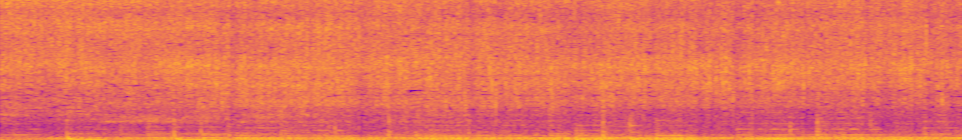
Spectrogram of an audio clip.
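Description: A block of butter sizzling steadily as it melts and foams in a hot wok, with light crackling.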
